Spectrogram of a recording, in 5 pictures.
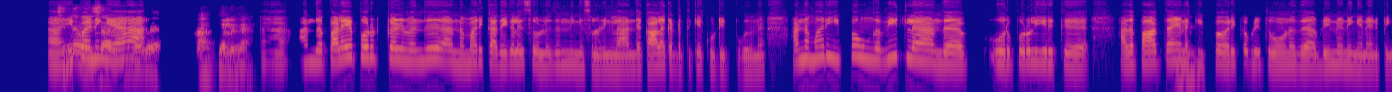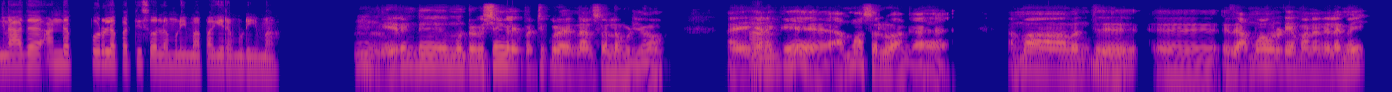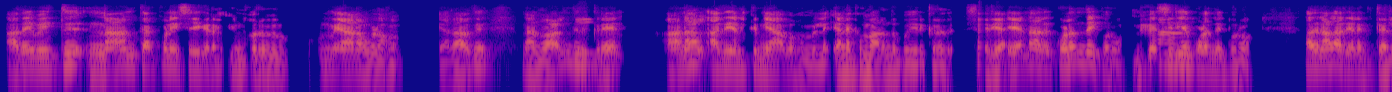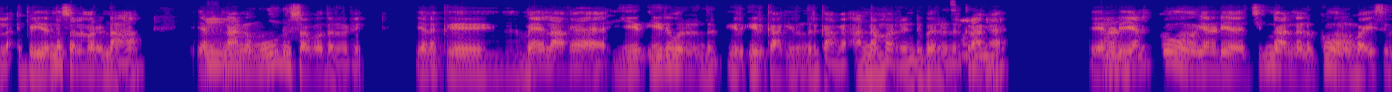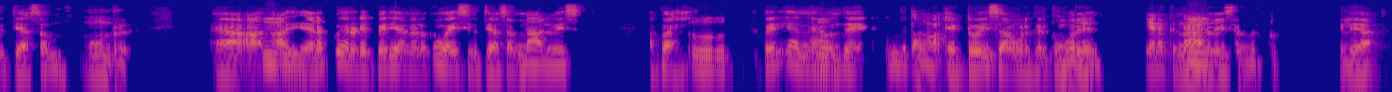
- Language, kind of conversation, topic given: Tamil, podcast, வீட்டில் இருக்கும் பழைய பொருட்கள் உங்களுக்கு என்னென்ன கதைகளைச் சொல்கின்றன?
- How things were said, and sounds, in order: other background noise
